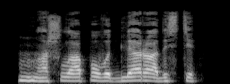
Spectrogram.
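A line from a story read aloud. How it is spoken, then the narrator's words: Surprised snort. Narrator (Russian): с удивлением хмыкнул он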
